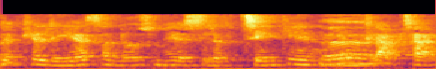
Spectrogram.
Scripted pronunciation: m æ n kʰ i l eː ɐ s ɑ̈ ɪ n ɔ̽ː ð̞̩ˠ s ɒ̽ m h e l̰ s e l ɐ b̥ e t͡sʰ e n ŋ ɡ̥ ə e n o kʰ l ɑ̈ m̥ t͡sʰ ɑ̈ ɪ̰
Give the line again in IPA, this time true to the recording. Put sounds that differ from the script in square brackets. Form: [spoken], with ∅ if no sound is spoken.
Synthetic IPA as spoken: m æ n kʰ [æ] l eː ɐ s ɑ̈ ɪ n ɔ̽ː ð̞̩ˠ s ɒ̽ m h e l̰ s e l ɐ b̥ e t͡sʰ e [∅] ŋ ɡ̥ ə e n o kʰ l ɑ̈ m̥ t͡sʰ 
